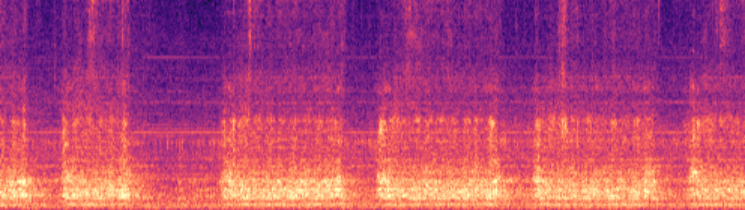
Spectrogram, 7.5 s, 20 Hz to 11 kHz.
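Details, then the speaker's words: Big open, non-enclosed CNC mill with coolant drilling a 6x135, 1 3/4 in thick track adapter (program RT105): cutting noise surges and drops about every 1.5 s as the big drill pecks in and retracts; normal peck cycle. "But same thing, it's going to go down and it's going to peck at it and pull little bites out just like that. You can hear it engaging and disengaging."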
